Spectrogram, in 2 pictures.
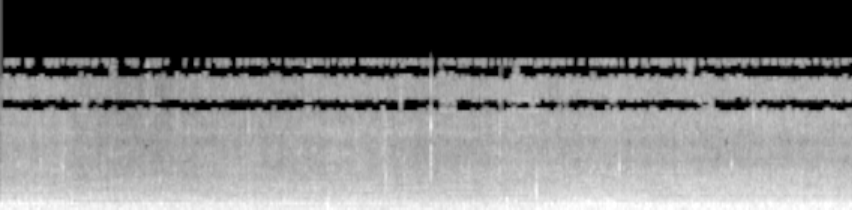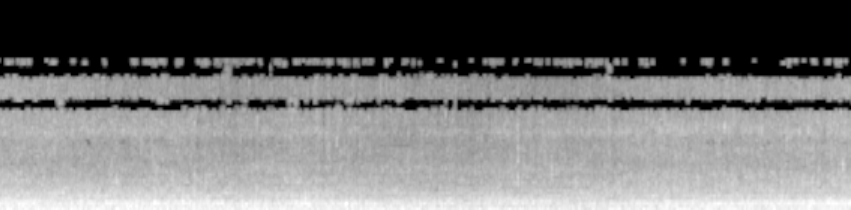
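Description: River stream rushing near Awasen Falls in Ilocos Sur, a steady loud broadband wash of flowing water, continuous and close, with no talk.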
